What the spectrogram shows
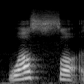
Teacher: Cara bacanya, alif lamnya nggak dibaca, melainkan kita baca langsung ke huruf sad. Wasa, sambil ditekan karena ada tasdid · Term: alif lam syamsiah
